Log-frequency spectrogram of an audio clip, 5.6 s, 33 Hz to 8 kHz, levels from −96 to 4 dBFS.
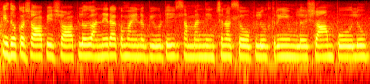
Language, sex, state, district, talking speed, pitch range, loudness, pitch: Telugu, female, Andhra Pradesh, Sri Satya Sai, 170 wpm, 200-215 Hz, -15 LUFS, 205 Hz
